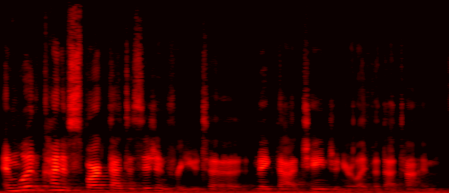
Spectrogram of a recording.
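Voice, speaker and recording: A woman's voice: mid-range voice, animated, fairly quick, creaky, bright, forceful tone, a little hiss or hum. A woman interviewer asking supportive questions and affirming what she hears. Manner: affirming, echoes and sums up answers.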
